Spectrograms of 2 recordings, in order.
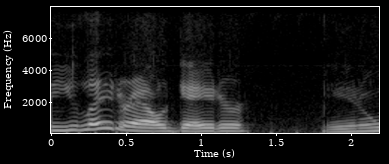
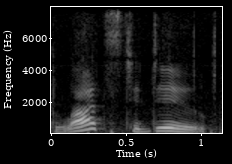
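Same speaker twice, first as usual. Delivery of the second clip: ordinary delivery, nothing marked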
